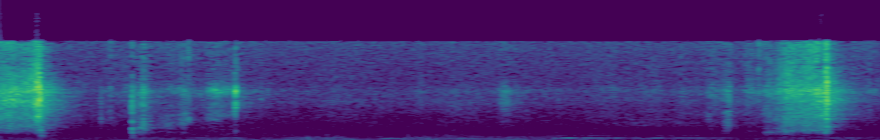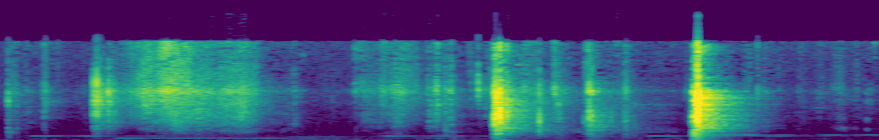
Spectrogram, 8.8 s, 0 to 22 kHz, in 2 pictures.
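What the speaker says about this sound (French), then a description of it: "Je vais tirer 3 cartes." Tarot cards are drawn and laid down, with soft papery shuffles and flicks followed by a few sharper card snaps near the end, close and quiet, with no talking.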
